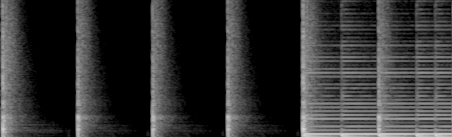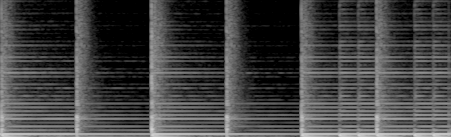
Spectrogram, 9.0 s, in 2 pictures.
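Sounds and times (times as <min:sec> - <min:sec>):
guitar playing rhythm dictation exercises: 0:03.0 - 0:09.0.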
